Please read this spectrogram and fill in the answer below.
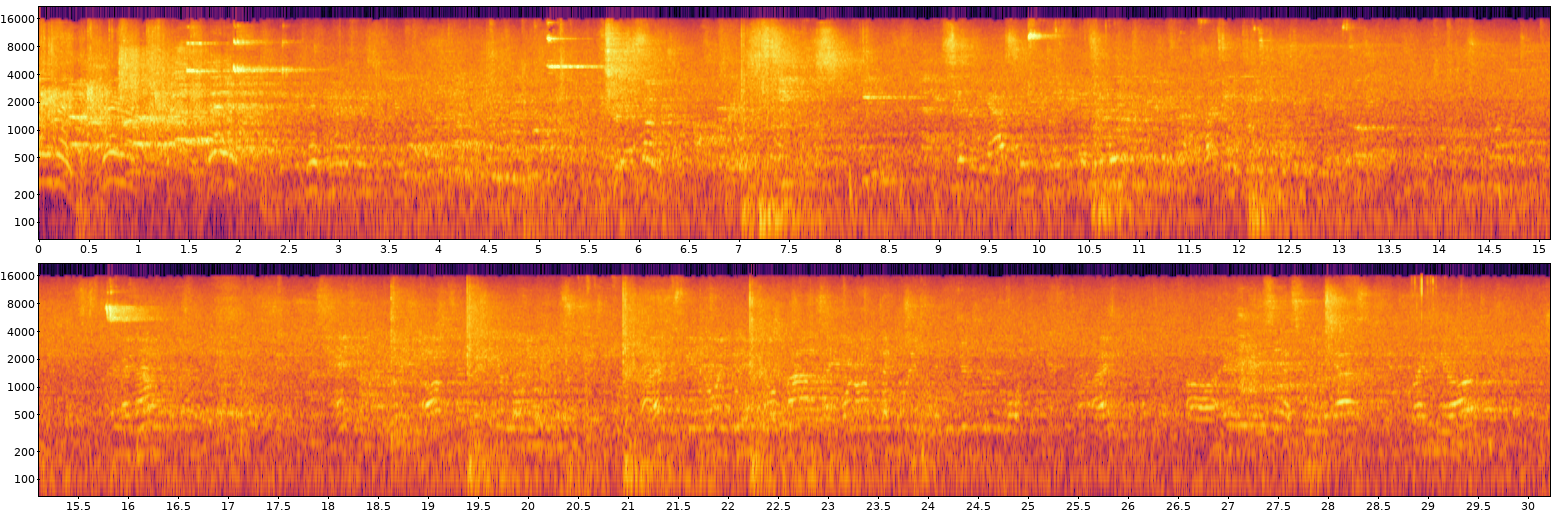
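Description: Many voices chattering in an echoing gymnasium, with a basketball bouncing on the hardwood floor now and then and a few short high squeaks.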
